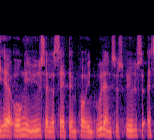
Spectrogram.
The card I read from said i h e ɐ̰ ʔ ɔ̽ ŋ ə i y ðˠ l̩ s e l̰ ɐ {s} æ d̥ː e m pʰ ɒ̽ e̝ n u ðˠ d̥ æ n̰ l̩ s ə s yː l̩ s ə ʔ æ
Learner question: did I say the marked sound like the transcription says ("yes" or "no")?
yes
